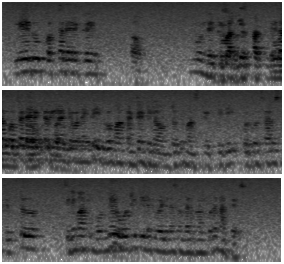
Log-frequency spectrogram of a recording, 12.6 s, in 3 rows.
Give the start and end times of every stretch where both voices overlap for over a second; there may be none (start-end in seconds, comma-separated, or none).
4.0-5.6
